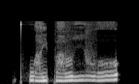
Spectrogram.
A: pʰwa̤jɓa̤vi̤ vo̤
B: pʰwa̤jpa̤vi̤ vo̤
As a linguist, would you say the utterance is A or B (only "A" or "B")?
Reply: B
